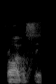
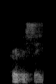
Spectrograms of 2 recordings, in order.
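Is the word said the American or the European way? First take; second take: American; European. First: The word is said with an American pronunciation. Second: The word is said with a European pronunciation.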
